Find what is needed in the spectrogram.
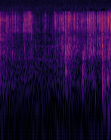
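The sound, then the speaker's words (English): Crinkling, rustling plastic from a Ziploc bag being handled, with irregular crackles that grow denser and louder toward the end. “Let me reach in here, and we've got a Ziploc bag over here.”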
